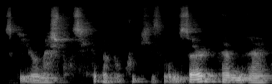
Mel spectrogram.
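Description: A man from East Germany, a native German speaker, answering interview questions in a halting way with many fillers and restarts. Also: deep voice, creaky, darkish tone, reverberant. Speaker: entrepreneur guest.

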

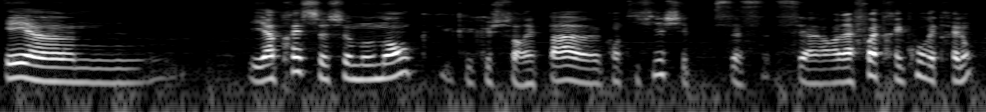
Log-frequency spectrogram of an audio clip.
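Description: Male player, slightly higher pitch, voice-chat mic; hesitant storyteller who keeps restarting. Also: moderate pace, a bit bright, slight background noise. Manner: hesitant, full of fillers and restarts. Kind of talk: narrating his character's actions in a tabletop game. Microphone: push-to-talk voice chat.

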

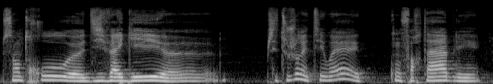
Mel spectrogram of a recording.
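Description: A woman's voice: on the low side, a little slow, warm tone. A woman from France, a podcast guest, talking in a reflective, casual way with frequent hesitations.

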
